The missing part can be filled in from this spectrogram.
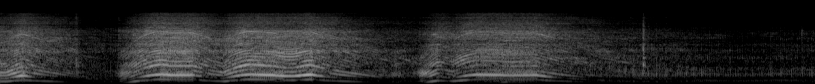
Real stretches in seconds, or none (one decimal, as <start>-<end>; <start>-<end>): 0.0-8.2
